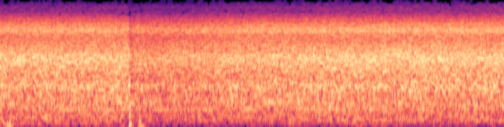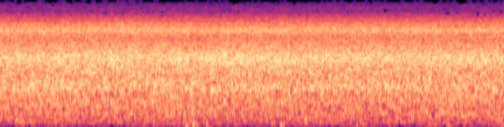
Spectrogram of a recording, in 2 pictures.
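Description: Steady rush of water pouring over rocks in a mountain stream below a waterfall, with a single brief knock about a second in.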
